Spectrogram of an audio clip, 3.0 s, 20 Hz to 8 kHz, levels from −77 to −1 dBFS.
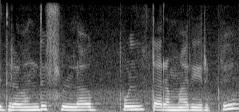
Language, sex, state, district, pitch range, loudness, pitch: Tamil, female, Tamil Nadu, Chennai, 200-225 Hz, -10 LUFS, 210 Hz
